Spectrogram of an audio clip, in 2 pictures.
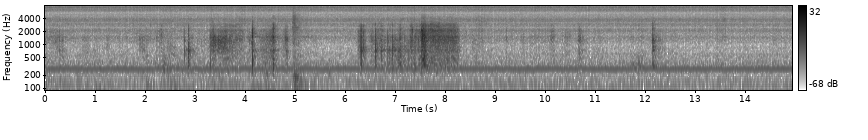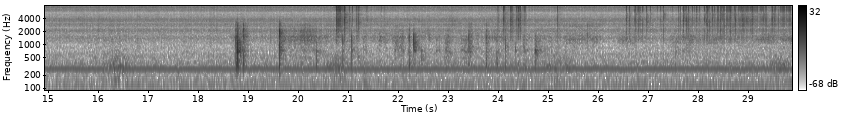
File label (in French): message accueil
